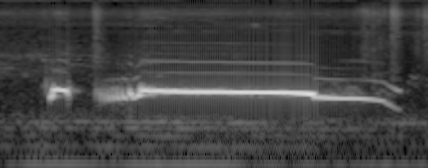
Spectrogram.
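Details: Puter pelung dove giving its eerie laughing call. A short note is followed by a stuttering run of quick pulses that swells into one long, steady, low hooting tone, which dips and fades at the end.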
